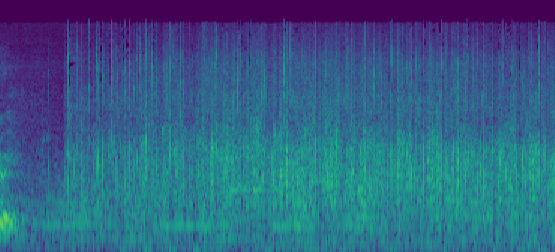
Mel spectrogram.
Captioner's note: audience cheering and applauding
